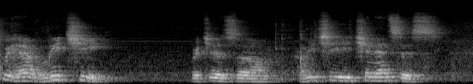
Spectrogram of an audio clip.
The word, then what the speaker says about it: lychee: So first we have lychee, which is Lychee chinensis. In Thailand we call it Lychee. Some people erroneously call it Lychee, which is not the correct pronunciation.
